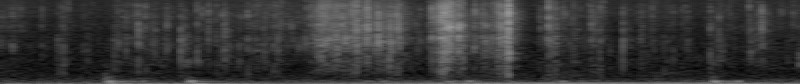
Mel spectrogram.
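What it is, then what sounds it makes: Foam bead clay being kneaded. Sticky purple foam-bead clay is kneaded and pulled between fingers with long dark nails. The clip is full of dense crinkling and crunching as the beads squeeze and pop, with a few soft low thumps and a brighter burst of crackles in the middle.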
